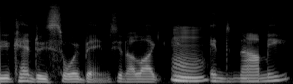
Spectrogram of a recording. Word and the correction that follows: edamame: Is that how you pronounce it, beans? – Edamame.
